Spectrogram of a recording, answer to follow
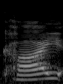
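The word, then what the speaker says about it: Ky: They're spelling it K-Y, like as in, like, the lubricant. like Kai, like K-Y. K-Y, yeah. So, like, you could get, like, K-A-I could have been pronounced Kai or K, but no, that's not how it's being spelled. It's K-Y. Now, the other thing I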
